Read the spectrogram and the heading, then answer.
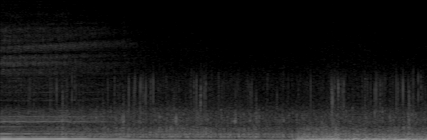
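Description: Steady rain falls with a continuous hiss and patter, under a low droning rumble at first; after about three seconds the rumble stops and the rain sounds denser and rougher. No one speaks.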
